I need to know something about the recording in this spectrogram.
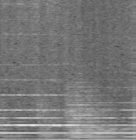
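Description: Recorded orchestral music from an opera overture, played back from a laptop: long held chords, moving to a new chord about a second in.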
